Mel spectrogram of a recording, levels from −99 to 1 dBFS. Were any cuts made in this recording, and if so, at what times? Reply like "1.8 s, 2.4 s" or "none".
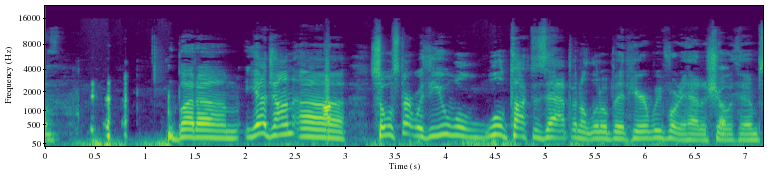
none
